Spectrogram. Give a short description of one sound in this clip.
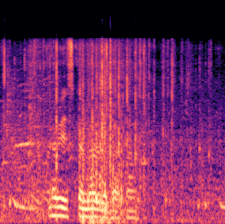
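A pigeon's wings flap loudly as it takes off.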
